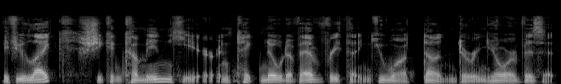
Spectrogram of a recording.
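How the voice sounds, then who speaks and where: An actor playing an aging, scrawny, deferential man in an audiobook, with a raspy, creaking voice and measured, courteous speech. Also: low voice, lively intonation, exaggerated voice. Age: older. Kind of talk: audiobook character acting.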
